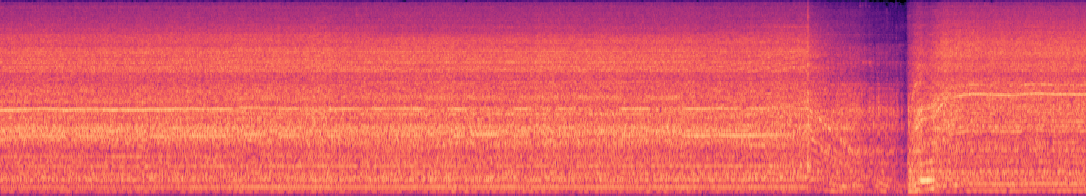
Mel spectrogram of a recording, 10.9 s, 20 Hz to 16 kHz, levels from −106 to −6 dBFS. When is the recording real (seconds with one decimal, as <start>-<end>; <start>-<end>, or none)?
0.0-10.9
